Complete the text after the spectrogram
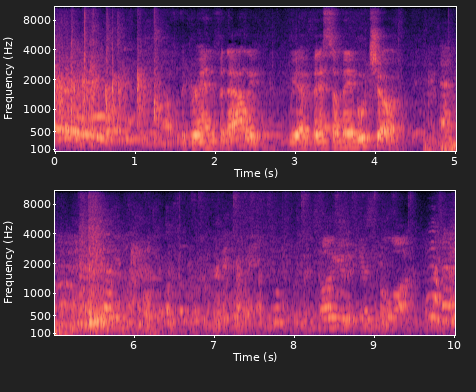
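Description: A young man speaks into a microphone through a loudspeaker.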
